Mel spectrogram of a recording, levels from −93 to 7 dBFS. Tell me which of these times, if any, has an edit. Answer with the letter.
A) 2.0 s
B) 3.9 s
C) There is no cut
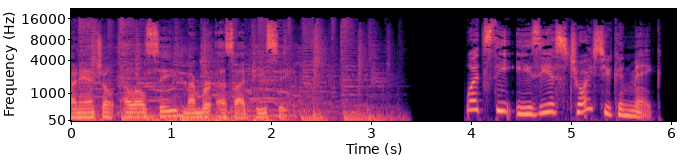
B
